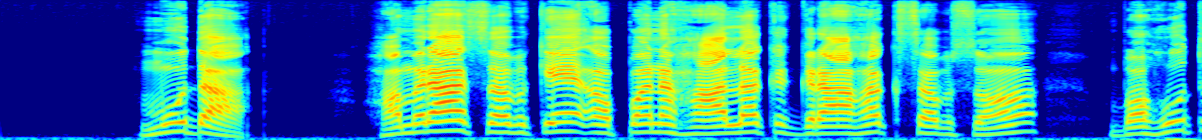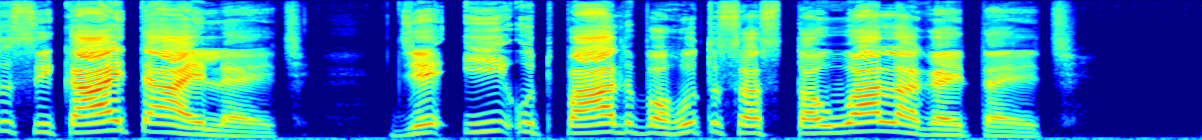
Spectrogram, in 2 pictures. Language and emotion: Maithili, sad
